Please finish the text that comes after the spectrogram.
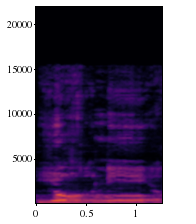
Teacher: युग़नी गैन को पूर पढ़ना है और गैन में कलकला ना होने पाए इसका ख्याल रखना है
